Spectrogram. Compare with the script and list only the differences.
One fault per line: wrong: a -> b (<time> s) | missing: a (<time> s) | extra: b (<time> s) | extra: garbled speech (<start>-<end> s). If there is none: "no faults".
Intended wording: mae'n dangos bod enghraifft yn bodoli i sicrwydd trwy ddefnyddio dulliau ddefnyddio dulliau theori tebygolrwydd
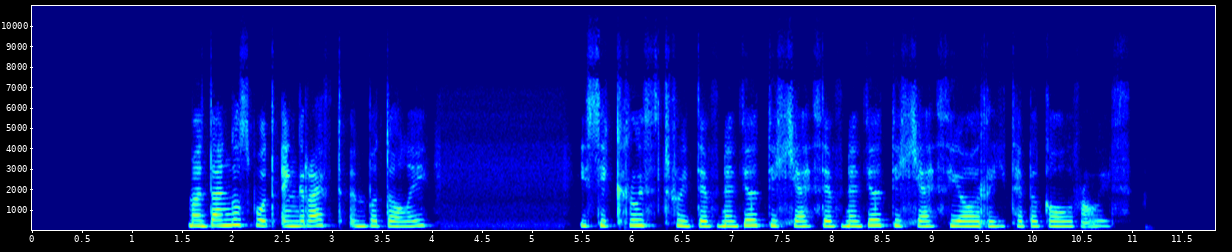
no faults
